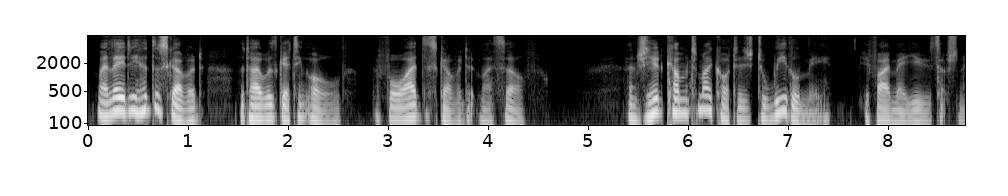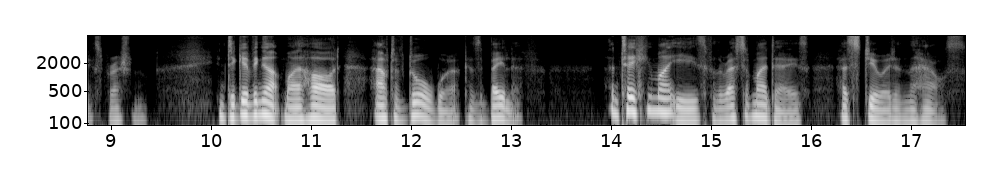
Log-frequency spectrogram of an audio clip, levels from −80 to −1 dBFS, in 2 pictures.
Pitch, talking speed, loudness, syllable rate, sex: 120 Hz, 200 wpm, -20 LUFS, 5.4 syllables/s, male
